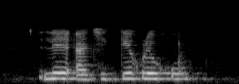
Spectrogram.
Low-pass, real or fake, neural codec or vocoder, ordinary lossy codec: 5.4 kHz; real; none; Opus, 32 kbps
